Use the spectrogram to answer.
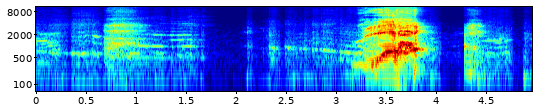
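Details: A man's single harsh, throaty cough burst with softer throat noises and breaths around it; the uploader implies he keeps smoking although he knows cigarettes are forbidden.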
